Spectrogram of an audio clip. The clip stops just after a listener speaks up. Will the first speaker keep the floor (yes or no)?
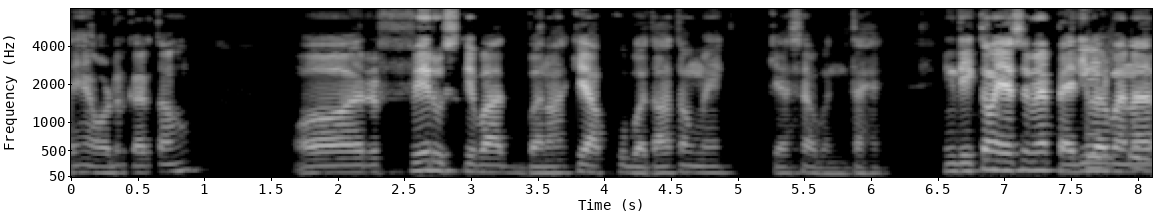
yes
